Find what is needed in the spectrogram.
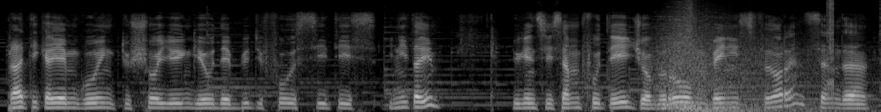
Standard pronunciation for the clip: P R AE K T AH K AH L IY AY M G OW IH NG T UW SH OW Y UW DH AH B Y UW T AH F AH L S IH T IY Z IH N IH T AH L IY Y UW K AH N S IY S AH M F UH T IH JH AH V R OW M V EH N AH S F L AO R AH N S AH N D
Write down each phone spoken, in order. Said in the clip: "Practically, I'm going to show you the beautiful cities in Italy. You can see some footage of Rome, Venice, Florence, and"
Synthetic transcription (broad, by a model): P R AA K T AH K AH L IY AY M G OW IH NG T UW SH OW Y UW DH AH B Y UW T AH F AH L S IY T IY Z IH N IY T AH L IY Y UW K AH N S IY S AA M F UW T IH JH AH V R OW M V EH N AH S F L AO R AH N S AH N D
